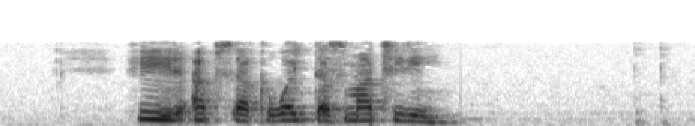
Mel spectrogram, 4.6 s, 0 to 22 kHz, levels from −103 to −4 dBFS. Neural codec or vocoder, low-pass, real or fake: none; 5.4 kHz; real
